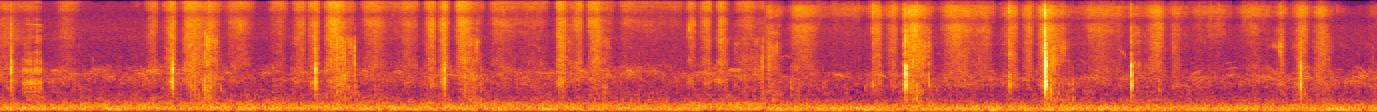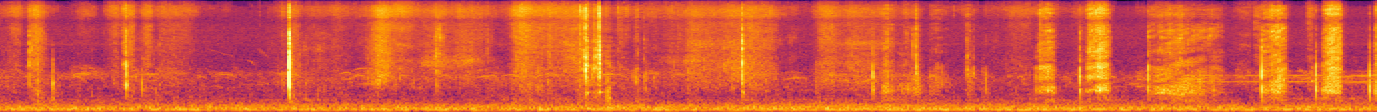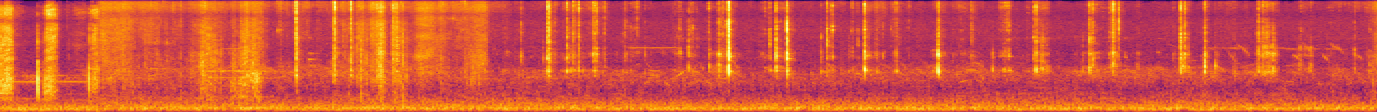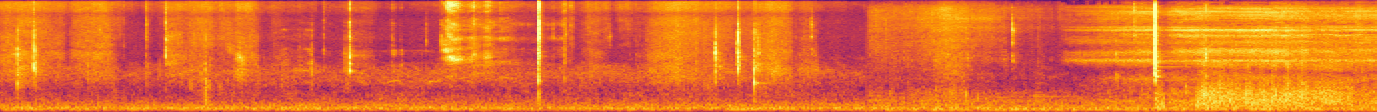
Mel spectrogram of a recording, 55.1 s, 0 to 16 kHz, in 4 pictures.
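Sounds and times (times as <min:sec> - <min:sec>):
handling scraping and rubbing: 0:01.4 - 0:33.5, 0:37.3 - 0:55.0
steady low rumble: 0:46.3 - 0:55.0.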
